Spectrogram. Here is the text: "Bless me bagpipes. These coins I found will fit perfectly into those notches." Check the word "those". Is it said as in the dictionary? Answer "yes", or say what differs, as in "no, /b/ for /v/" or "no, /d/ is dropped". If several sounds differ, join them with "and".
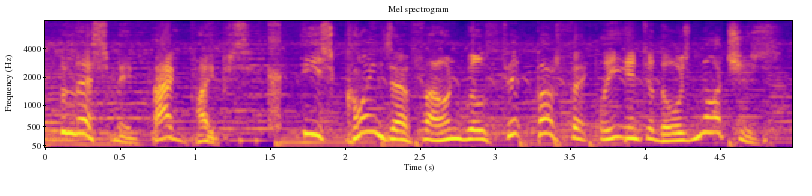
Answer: yes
